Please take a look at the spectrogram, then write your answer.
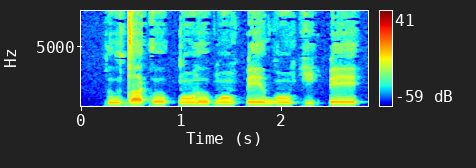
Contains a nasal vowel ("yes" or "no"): yes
